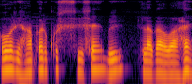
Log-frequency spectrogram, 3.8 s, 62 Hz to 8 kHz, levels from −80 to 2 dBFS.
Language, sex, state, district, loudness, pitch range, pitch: Hindi, male, Uttar Pradesh, Saharanpur, -19 LUFS, 120-140 Hz, 130 Hz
